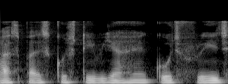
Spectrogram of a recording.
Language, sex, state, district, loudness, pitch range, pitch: Hindi, male, Bihar, Katihar, -21 LUFS, 90-95 Hz, 95 Hz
